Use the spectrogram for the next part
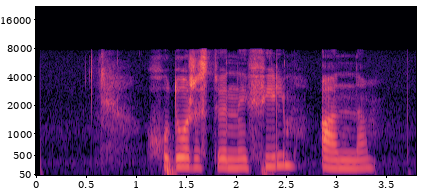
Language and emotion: Russian, neutral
